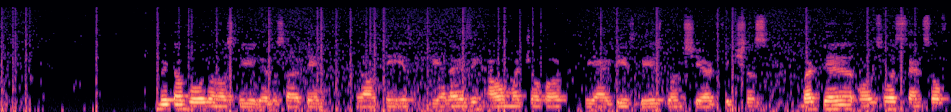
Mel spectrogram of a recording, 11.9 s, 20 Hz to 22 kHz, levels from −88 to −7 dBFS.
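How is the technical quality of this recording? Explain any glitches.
Technical quality is let down by one fault that runs through the whole clip: overdone noise removal. The gaps fall to near silence with twinkling specks. A noise reduction stage set too hard is switching off individual frequency bands near its noise estimate, taking quiet voice detail with them.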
